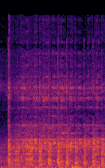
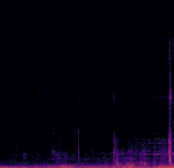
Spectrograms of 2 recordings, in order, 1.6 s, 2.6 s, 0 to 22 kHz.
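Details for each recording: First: Mazda 3 cranking briskly with an even chug but never firing: low fuel pressure at the engine; fuel filter replaced, then fuel pump assembly replaced as pressure stayed weak. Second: Mazda 3 that cranked but wouldn't start due to low fuel pressure, after replacing the fuel pump assembly and fuel filter: cranks briefly and catches straight away, settling into steady running; normal start.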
